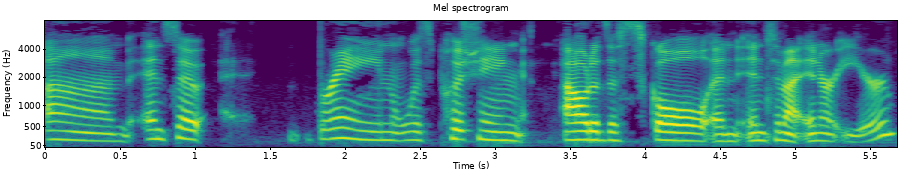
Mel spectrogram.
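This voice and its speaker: In a Southern US accent, a speaker talks at a fairly slow pace with ordinary pitch variation in a very clean recording with a silent background. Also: woman, medium pitch for a woman. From US South, Georgia. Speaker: nurse practitioner. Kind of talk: casual chat. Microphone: echo, rough audio.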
